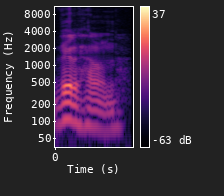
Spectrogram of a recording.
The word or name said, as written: Wilhelm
